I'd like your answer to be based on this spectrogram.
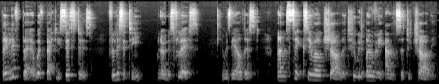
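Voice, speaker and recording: A woman reading a children's novel aloud in an expressive, emphatic storytelling style. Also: mid-range voice, moderate pace, poor audio.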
